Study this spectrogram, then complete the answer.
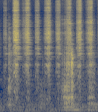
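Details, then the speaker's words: Lada Granta front suspension rocked with pry bar: dry rasping squeak about four times a second from worn ball joint, passenger and driver sides checked; temporary fix shown, replacement recommended. "теперь я думаю сомнений не остается что это у нас именно шаровая"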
